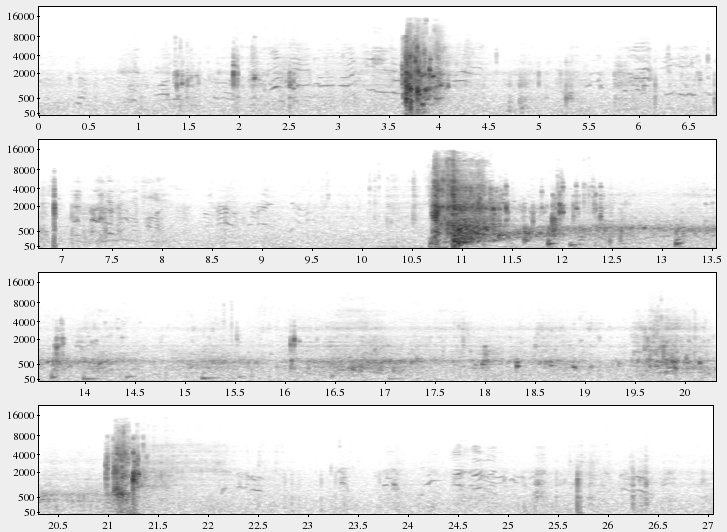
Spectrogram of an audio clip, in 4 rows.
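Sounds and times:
loud splash into water: 3.6s - 4.1s, 10.7s - 14.2s, 20.9s - 21.6s
small clicks underwater: 9.6s - 10.7s.

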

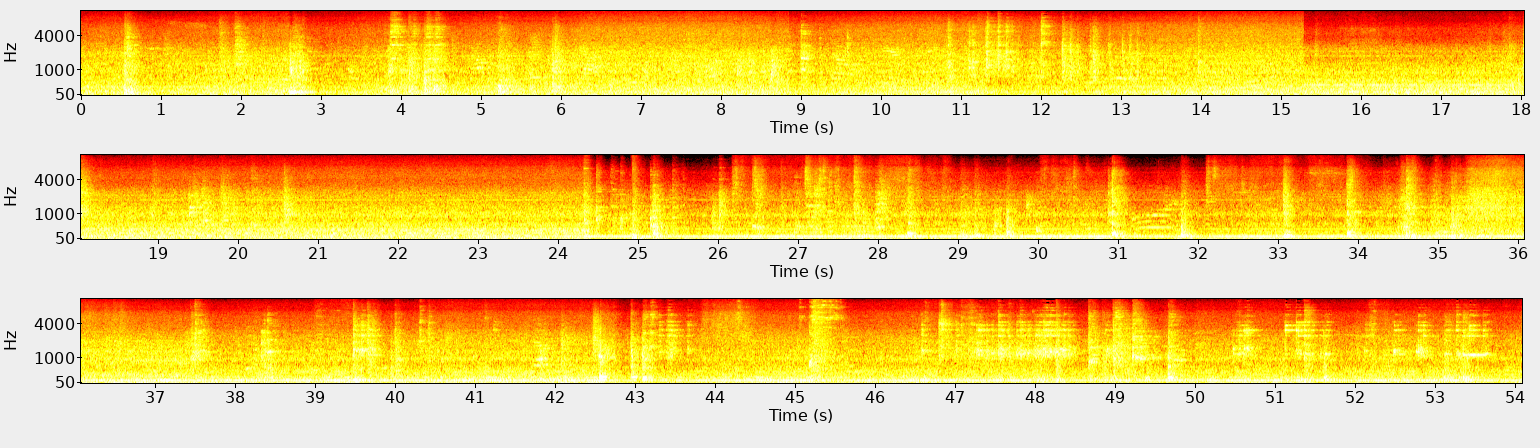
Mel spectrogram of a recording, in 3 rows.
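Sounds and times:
dish machine running: 0.0s - 54.0s
dishes and racks clattering: 3.8s - 7.2s, 7.8s - 15.3s, 24.3s - 30.2s, 37.3s - 45.7s, 46.5s - 53.9s.

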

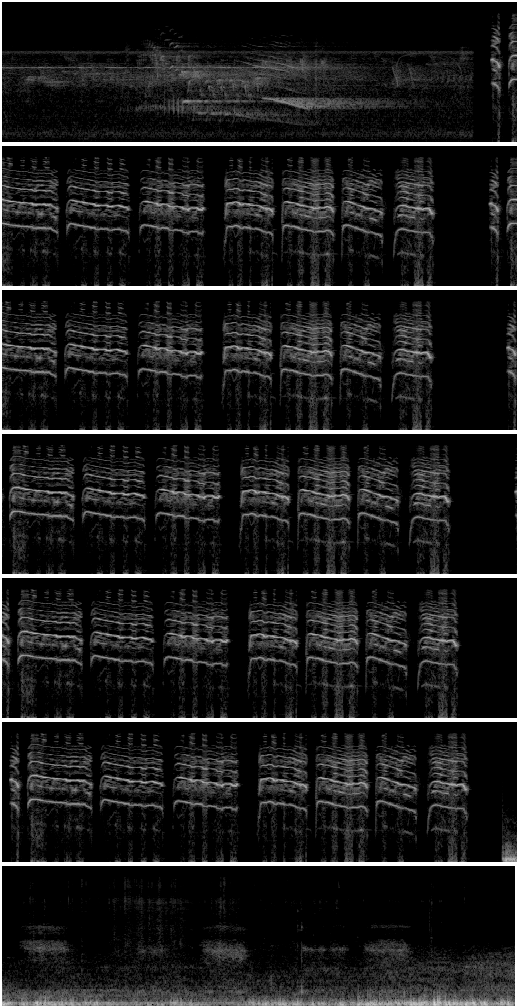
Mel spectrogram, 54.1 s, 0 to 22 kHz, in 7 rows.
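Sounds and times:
high-pitched animal squeals: 7.4s - 14.3s, 15.1s - 22.0s, 23.0s - 30.0s, 30.9s - 37.8s, 38.8s - 45.8s.

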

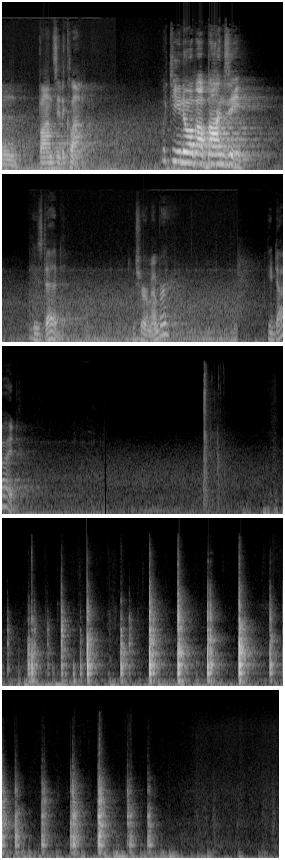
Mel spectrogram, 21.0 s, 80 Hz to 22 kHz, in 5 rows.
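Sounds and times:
wooden puppet feet tapping on table: 12.4s - 19.4s.

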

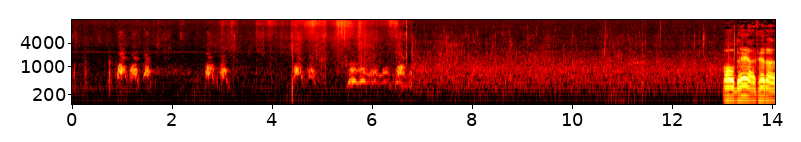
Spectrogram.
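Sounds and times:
dog barking: 0.9s - 1.7s, 2.6s - 3.3s, 4.4s - 6.9s
river water washing around kayak: 4.2s - 14.0s.

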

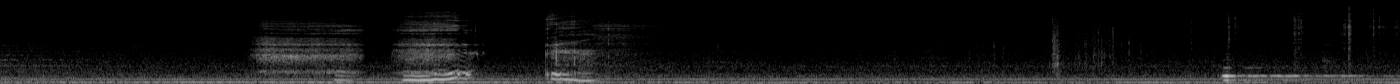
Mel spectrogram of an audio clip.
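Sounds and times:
woman sighing: 5.5s - 6.5s.

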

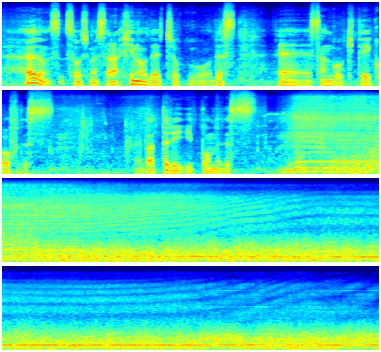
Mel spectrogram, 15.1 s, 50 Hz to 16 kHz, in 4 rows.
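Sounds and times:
model airplane motor whine: 6.1s - 15.0s.

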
